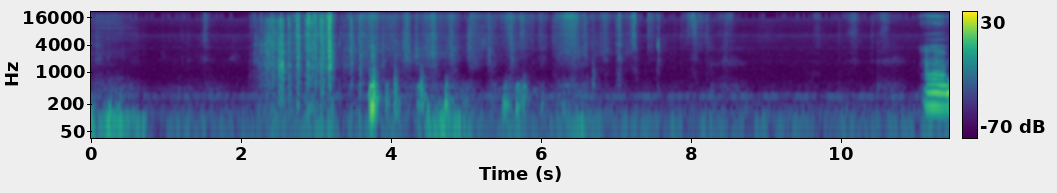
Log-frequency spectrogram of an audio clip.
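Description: Papery riffling and rubbing of shiny Starman Tarot cards being shuffled in short bursts, moderately close, with quiet handling noise between and a brief louder thump at the end.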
